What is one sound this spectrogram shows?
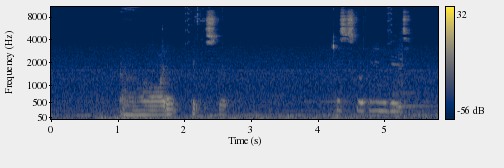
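Electronic menu tones beep and chime.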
